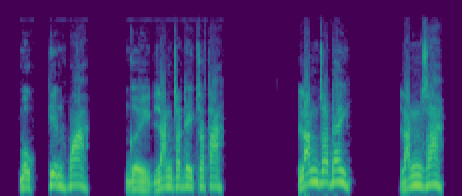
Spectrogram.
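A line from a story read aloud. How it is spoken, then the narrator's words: Loud shout. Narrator (Vietnamese): quát lớn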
